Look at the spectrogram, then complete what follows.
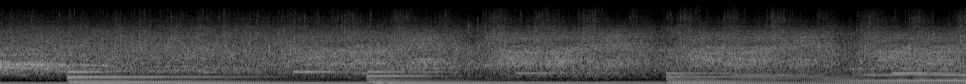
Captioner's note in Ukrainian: оплески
